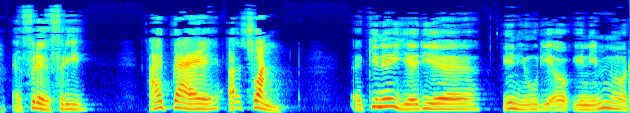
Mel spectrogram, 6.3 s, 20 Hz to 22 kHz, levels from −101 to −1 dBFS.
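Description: Speech, with a sudden gain jump from 2.35 to 2.49 s: level and background noise drop together by about 12 dB, likely from a gain change applied without a ramp.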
